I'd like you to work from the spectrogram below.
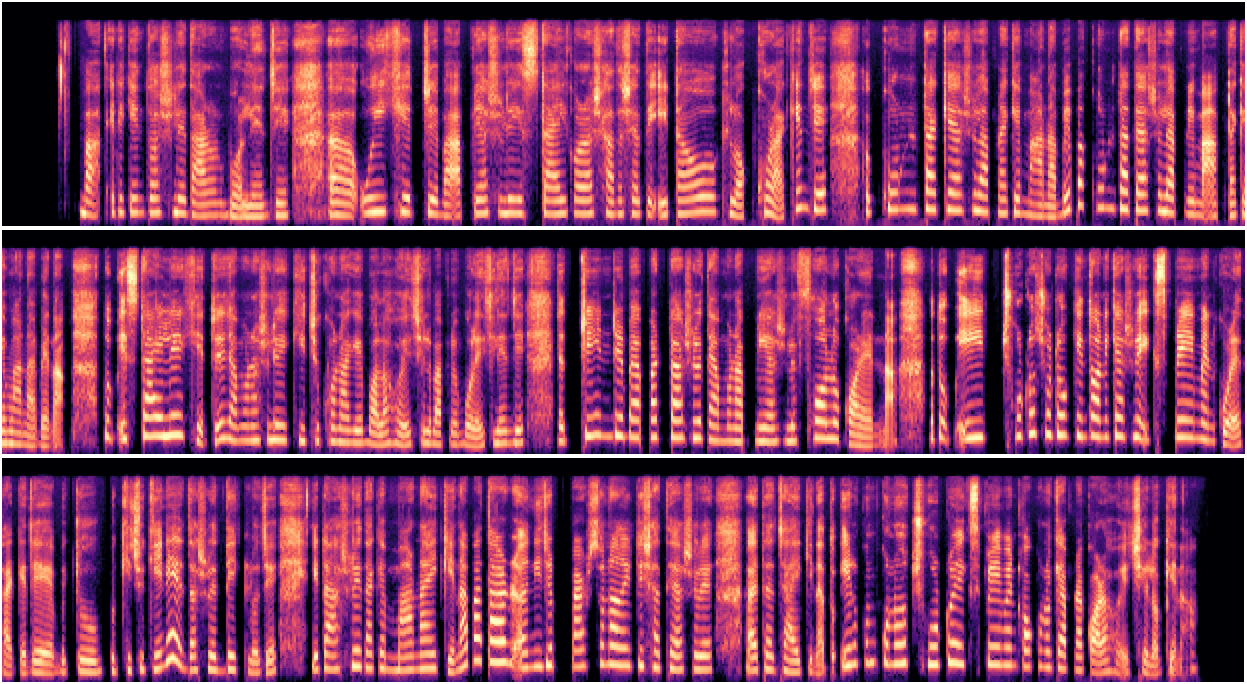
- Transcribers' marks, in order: other background noise; "বললেন" said as "বলেন"
- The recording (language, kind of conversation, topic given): Bengali, podcast, স্টাইল বদলানোর ভয় কীভাবে কাটিয়ে উঠবেন?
